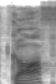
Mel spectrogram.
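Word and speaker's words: Gough: pronounce my last name it's goth it's like cough but with a g instead of a c like jared golf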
